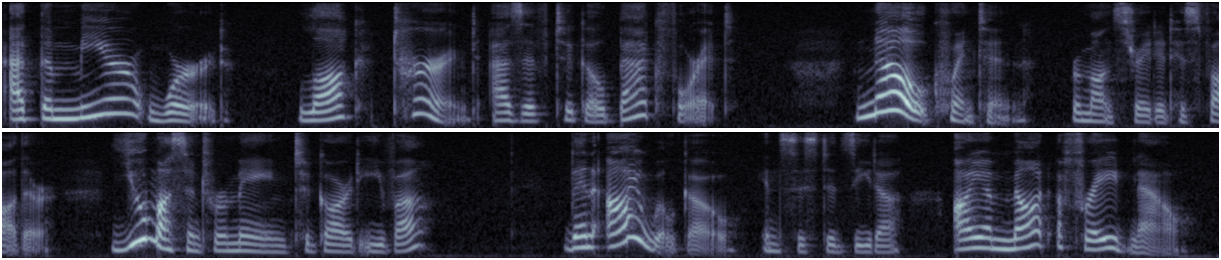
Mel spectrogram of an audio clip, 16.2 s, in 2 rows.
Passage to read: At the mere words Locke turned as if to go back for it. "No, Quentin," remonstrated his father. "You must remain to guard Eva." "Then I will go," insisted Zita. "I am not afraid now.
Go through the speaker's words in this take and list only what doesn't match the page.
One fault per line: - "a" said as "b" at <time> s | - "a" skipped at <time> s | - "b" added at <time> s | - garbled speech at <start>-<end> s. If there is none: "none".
- "words" said as "word" at 0.9 s
- "must" said as "mustn't" at 9.1 s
